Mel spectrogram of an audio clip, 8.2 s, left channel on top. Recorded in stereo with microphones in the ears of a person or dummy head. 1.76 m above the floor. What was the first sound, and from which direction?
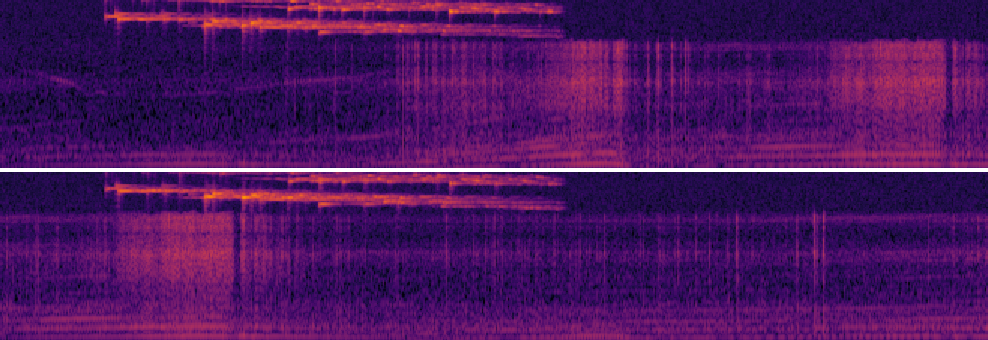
A chime, 35° left (ahead or behind).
